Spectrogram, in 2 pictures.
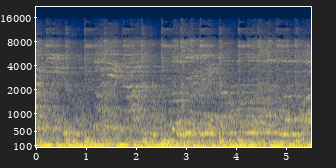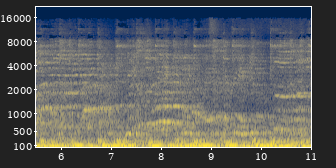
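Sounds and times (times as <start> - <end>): audience cheering and shouting: 0.0 - 11.0
dance music with heavy bass: 0.0 - 11.0.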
